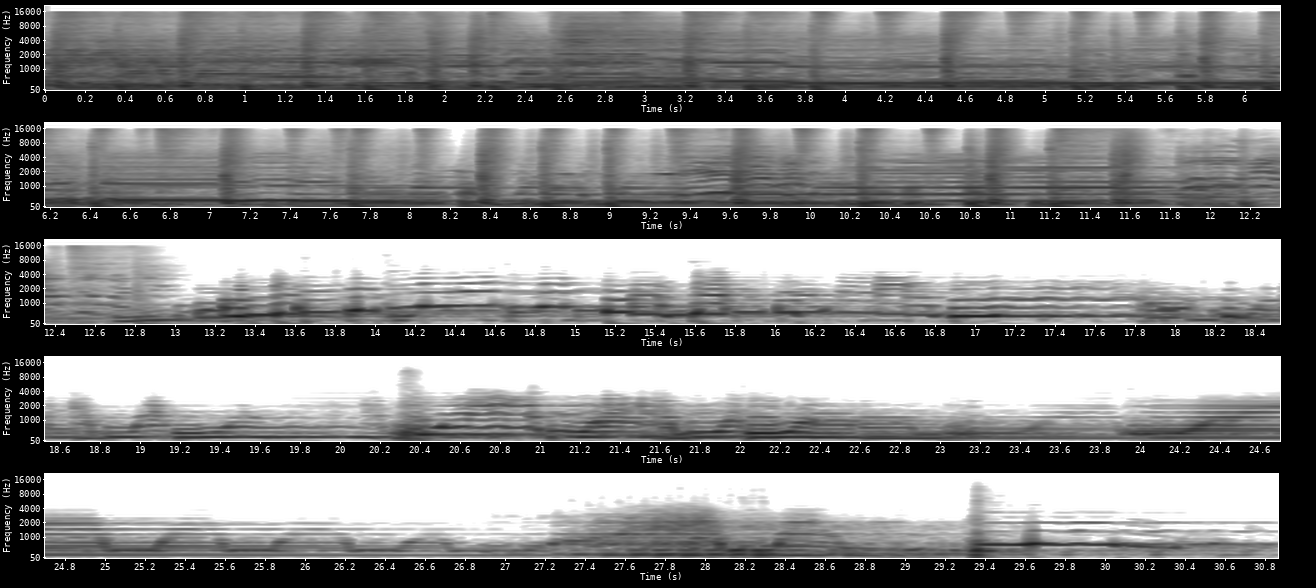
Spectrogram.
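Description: A live band with drums and electric guitar plays for about the first twelve seconds, then cuts off abruptly. After that, a solo electric guitar is played through a wah-wah pedal, the rocked pedal sweeping each phrase's tone up and down into a vowel-like 'wah'.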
